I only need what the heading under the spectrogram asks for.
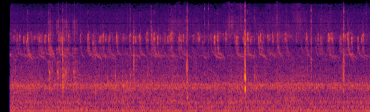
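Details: A male Bearded reedling gives short, high, twangy 'ping' notes, often in quick pairs, scattered through the clip over a steady hiss of background noise.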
